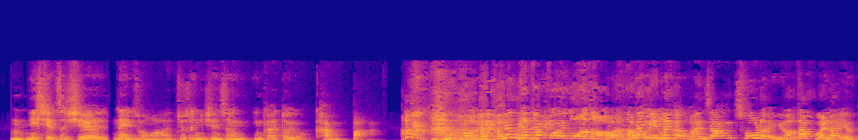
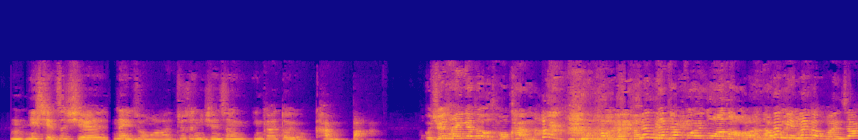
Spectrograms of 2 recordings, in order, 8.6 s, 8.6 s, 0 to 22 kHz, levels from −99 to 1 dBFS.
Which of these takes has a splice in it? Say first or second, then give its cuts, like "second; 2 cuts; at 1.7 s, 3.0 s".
first; 1 cut; at 4.0 s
